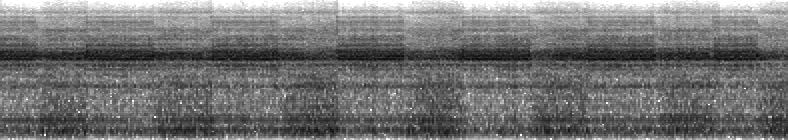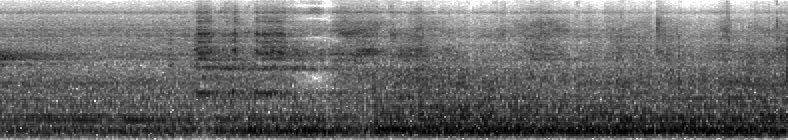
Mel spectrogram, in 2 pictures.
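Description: Shake-table test rig with a one-third-scale steel two-span bridge model. A high-pitched tone pulses on and off for the first five seconds. From about six seconds in there is a steady rattling, clattering rumble of the rig and structure being shaken.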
